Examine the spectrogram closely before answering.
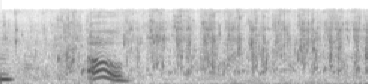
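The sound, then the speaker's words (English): Fingers splash and swish in sea water beside a kayak, making a soft, continuous trickling and dribbling sound, with a voice briefly heard early on. “If you put your fingers in the water... Just splash them around.”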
